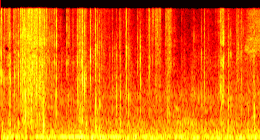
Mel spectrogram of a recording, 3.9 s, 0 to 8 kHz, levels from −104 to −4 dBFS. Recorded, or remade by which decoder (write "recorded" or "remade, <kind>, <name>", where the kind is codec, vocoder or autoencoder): recorded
